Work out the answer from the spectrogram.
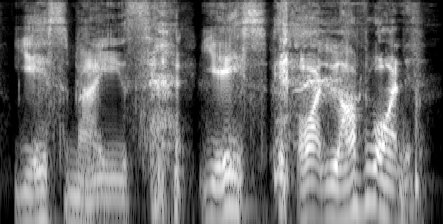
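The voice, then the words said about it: Put-on Australian accent. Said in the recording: “An Australian accent”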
